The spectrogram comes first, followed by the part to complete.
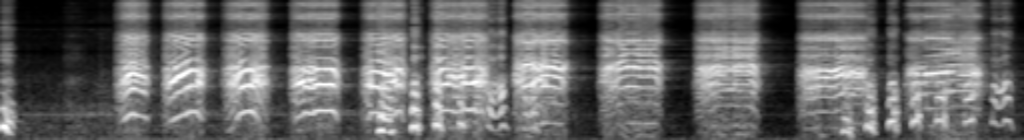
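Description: White cockatoo calling: a rapid run of about a dozen short, harsh, high-pitched calls, roughly two a second, starting about a second in.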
